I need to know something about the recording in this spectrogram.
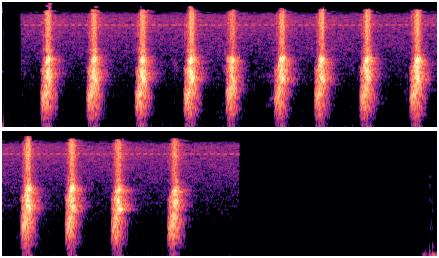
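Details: Meerkat (Suricata suricatta), barks.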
